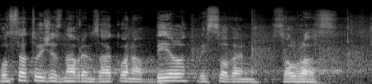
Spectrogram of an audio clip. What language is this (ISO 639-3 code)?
ces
